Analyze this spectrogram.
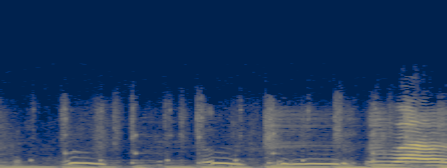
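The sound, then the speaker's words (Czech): A newborn baby boy cries in short, repeated high wails that rise and fall, loud, over a steady low musical backing. “Křičí jako tur. Je to kluk jak řípa.”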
